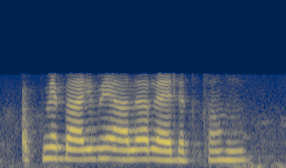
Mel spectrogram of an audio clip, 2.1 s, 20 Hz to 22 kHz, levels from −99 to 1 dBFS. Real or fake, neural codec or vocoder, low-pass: fake; codec, 16 kHz, 1 kbps, X-Codec, HuBERT features, trained on balanced general audio; 3.6 kHz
